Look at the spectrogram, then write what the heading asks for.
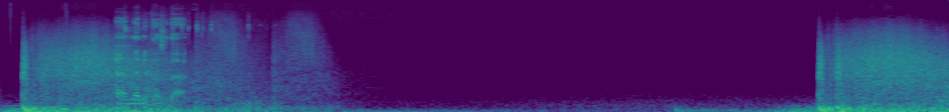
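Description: Weapon fire and explosions in the space combat game Starsector with the Scy Nation mod: a dense, loud roaring barrage of blasts that fades into a quiet rumble, then another heavy burst, with someone talking over it.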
